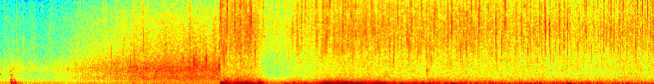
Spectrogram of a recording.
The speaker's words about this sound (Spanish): Llover y llover y llover. Abriré la ventana. La voy a abrir para que comprueben lo que les estoy diciendo. Voy a abrir la ventana y van a ver como si está lloviendo aquí en el Cerro del Rebote.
